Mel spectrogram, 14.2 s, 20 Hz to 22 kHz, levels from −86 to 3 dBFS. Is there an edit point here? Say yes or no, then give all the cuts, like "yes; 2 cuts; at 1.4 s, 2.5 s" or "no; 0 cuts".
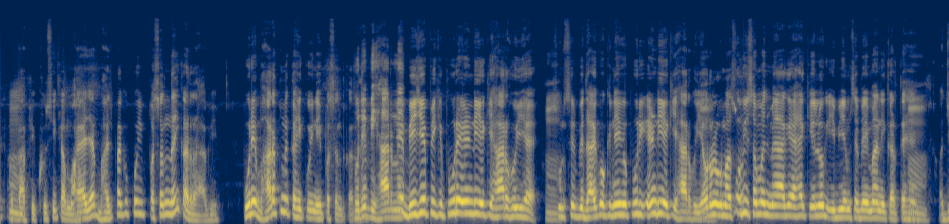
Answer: yes; 3 cuts; at 1.2 s, 6.0 s, 11.0 s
